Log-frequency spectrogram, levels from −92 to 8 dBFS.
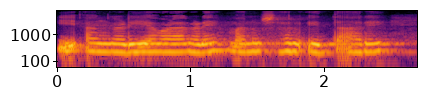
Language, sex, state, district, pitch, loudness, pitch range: Kannada, female, Karnataka, Bidar, 230 Hz, -13 LUFS, 225-235 Hz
